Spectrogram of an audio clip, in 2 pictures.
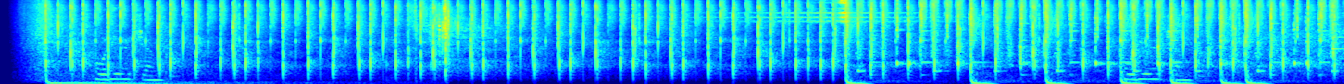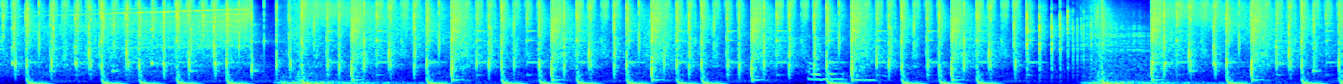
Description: percussion

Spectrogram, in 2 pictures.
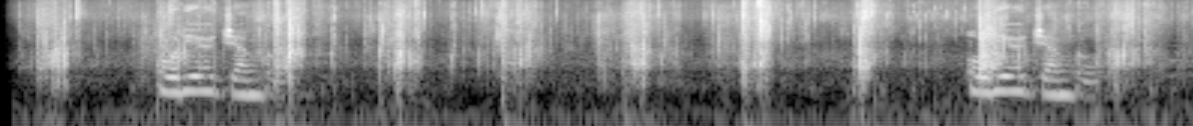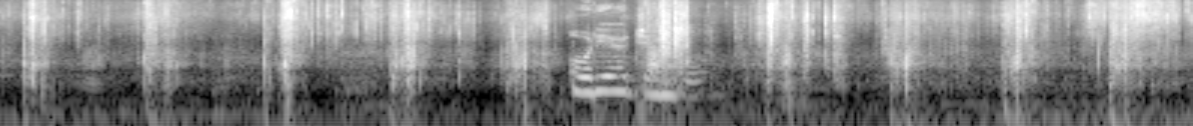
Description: footsteps on dirty ground

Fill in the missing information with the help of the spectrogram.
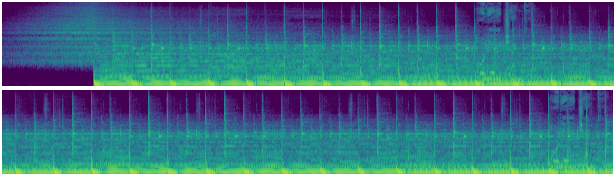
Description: chill dreams

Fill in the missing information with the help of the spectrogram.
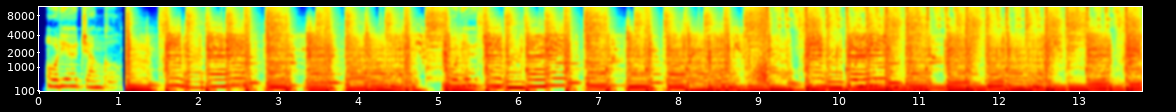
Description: powerful upbeat rock intro logo pack

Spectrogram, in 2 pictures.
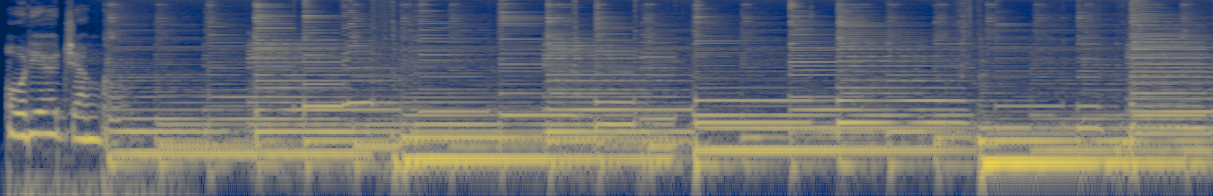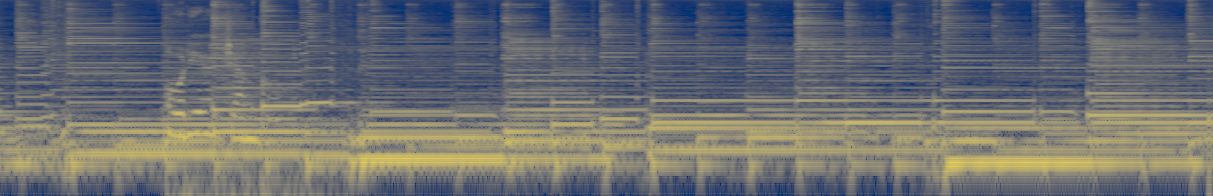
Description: old vinyl

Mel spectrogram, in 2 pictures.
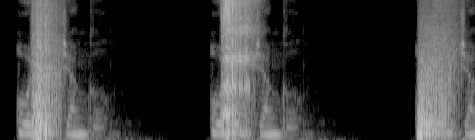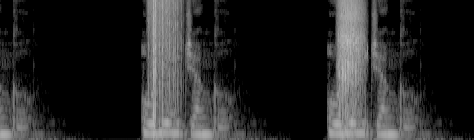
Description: recycle bin emptying

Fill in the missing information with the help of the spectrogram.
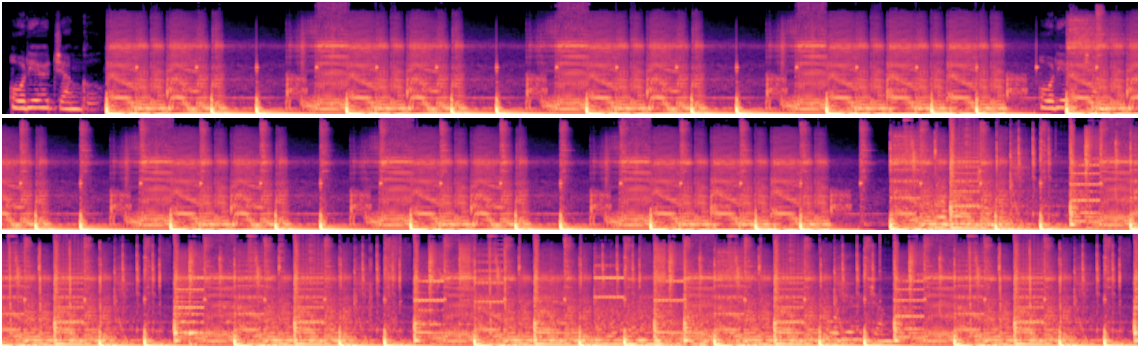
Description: dubstep hiphop; evanni

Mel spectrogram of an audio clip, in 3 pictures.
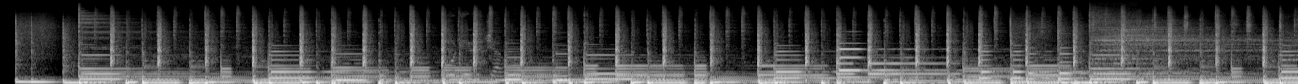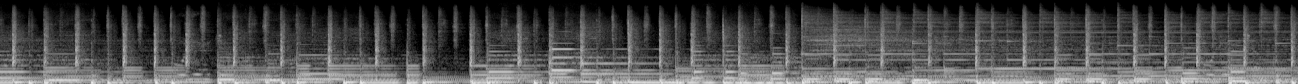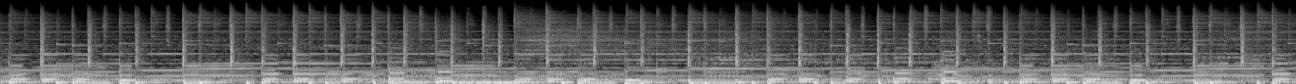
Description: waiting music

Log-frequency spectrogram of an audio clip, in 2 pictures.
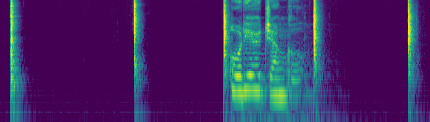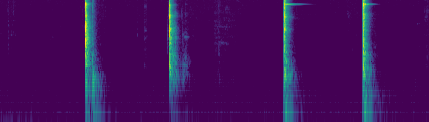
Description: metal hammering

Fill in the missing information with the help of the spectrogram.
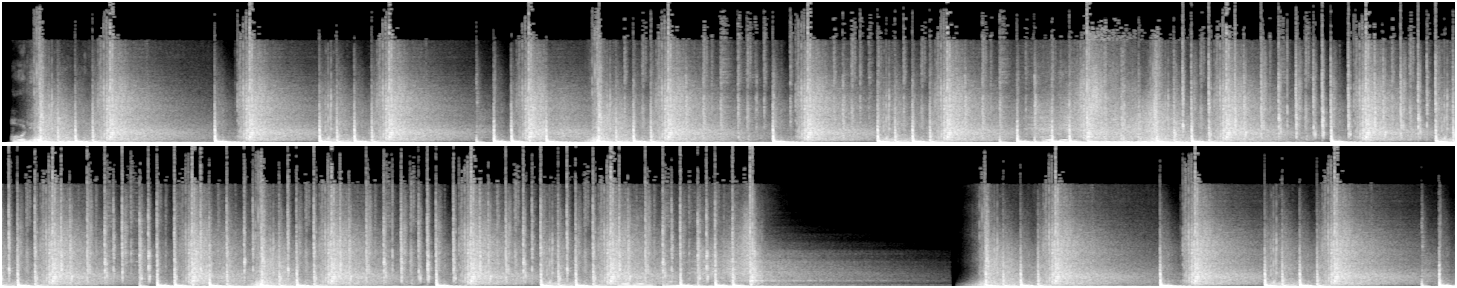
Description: this is stomp

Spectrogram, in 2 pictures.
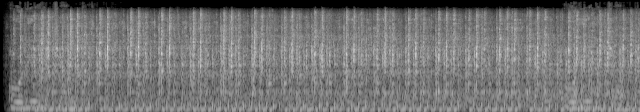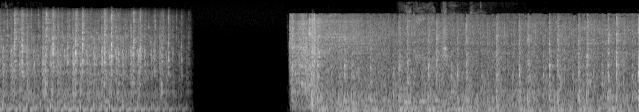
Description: idling of the motorcycle engine

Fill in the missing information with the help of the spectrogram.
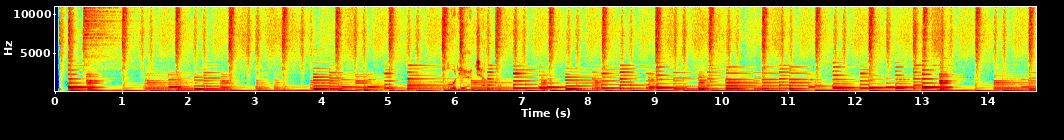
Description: luxury lounge jazz pack

